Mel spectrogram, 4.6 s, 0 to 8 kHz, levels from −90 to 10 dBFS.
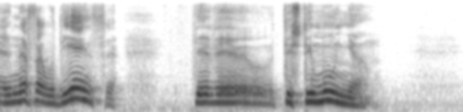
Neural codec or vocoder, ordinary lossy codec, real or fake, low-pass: none; none; real; 7.2 kHz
